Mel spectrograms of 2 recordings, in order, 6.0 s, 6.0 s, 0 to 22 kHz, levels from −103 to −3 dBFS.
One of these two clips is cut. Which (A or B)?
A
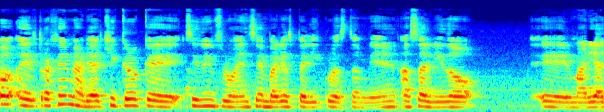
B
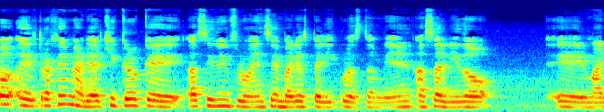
A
